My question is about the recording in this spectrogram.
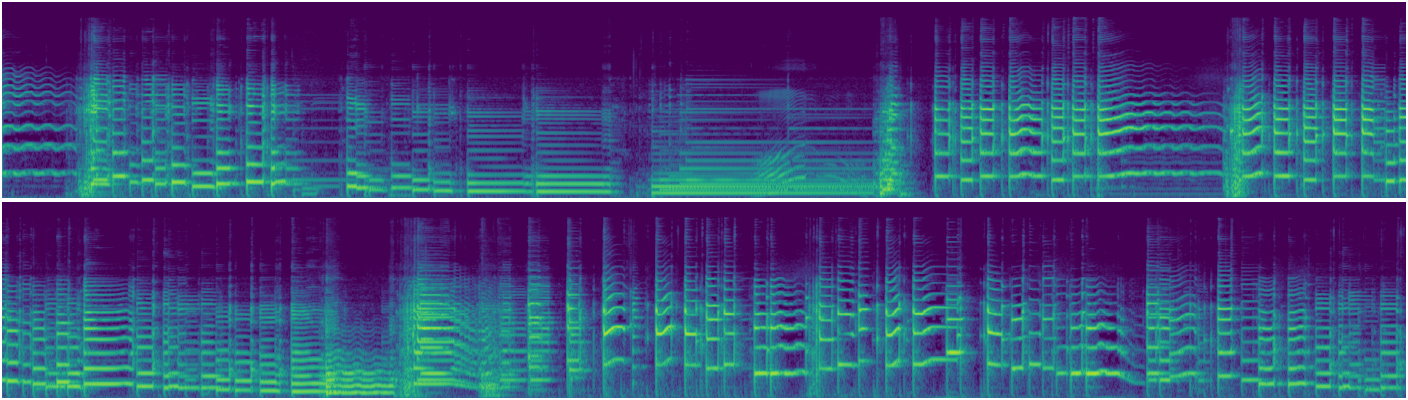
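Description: A PRS SE Santana Abraxas electric guitar played through a Fender Twin Reverb amp set to a clean tone. It plays single-note lead lines with vibrato and falling runs, with a few held low notes ringing together around seven seconds in.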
